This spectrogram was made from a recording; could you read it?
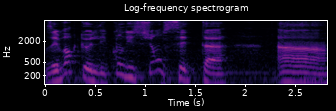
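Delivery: announcer-style radio host voice.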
